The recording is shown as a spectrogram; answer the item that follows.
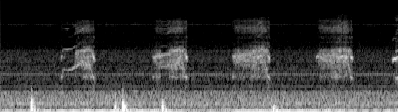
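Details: Mutual preening between two wild barn owls, accompanied by a run of five scratchy, rising chitters nearly a second apart, plus several soft low knocks or thumps early on.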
